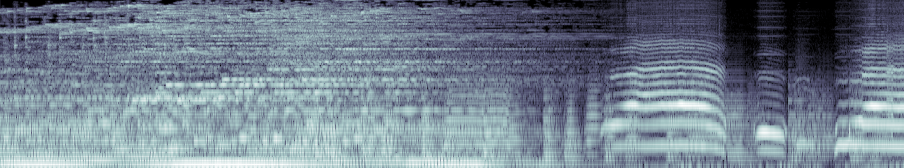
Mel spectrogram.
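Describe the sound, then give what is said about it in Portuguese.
A baby cries loudly and close by, starting in a steady wail and then breaking into a series of strained, rising and falling sobs with short gaps for breath. “Eu acho que esse menino não tá bem. Ele tá chorando muito hoje.”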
